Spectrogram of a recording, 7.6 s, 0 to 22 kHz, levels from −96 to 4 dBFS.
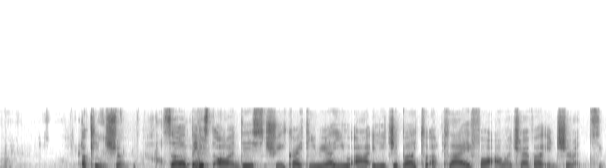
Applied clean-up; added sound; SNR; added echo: neural separator model SepFormer DNS4.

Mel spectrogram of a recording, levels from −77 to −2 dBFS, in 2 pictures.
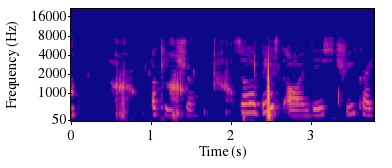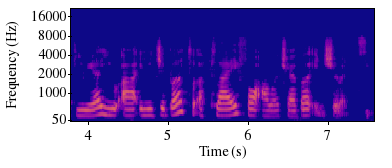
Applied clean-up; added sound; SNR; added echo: classical method Wiener filter.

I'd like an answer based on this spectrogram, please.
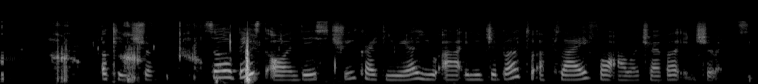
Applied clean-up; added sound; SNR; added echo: classical method spectral subtraction.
